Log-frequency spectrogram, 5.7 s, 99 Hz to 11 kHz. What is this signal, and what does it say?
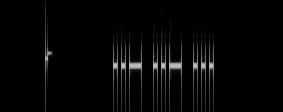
Morse code, heard as a keyed tone, about 15 wpm, 700 Hz. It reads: UUS
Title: Three Challenging Letter-Number Combinations 15wpm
